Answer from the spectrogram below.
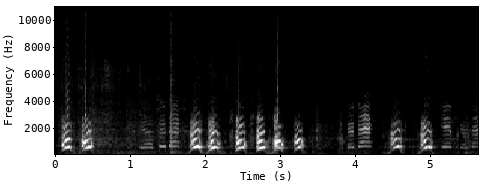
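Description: A two-year-old working Kelpie named Jem barks loud in quick bursts while being put through training in a sheepyard in southern New South Wales, a dozen or more sharp, yelping barks in uneven clusters with brief pauses between, some rising in pitch like excited yips.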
